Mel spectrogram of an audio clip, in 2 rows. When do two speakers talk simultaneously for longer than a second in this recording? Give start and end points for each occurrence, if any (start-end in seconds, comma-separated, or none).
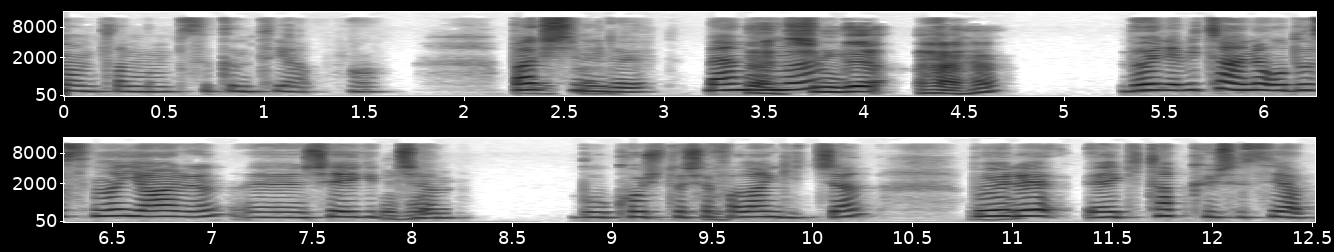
none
